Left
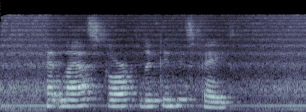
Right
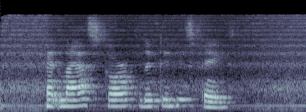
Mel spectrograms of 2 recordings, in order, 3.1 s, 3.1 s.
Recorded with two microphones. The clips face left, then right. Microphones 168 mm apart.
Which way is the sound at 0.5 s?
60° right (ahead or behind).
